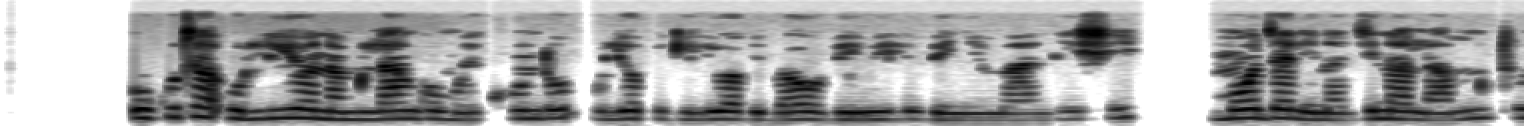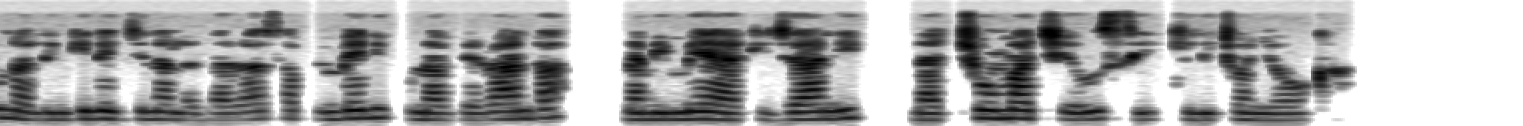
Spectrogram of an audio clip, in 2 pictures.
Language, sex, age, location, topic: Swahili, female, 18-24, Kisii, education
